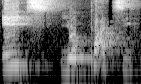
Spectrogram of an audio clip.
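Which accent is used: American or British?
British. It is said in a British accent. "Accent britannique"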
